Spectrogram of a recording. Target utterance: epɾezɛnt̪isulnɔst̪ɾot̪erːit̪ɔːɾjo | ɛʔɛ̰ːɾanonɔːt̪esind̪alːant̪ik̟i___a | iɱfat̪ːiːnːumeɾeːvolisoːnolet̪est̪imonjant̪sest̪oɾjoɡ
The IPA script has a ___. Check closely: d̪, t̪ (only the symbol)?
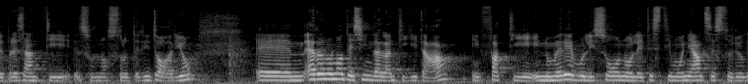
t̪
